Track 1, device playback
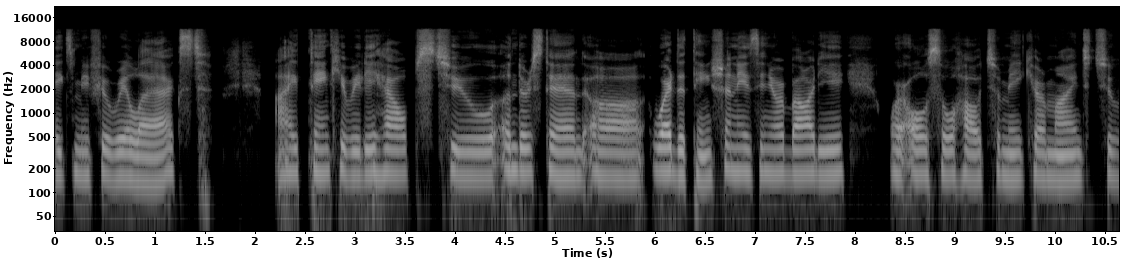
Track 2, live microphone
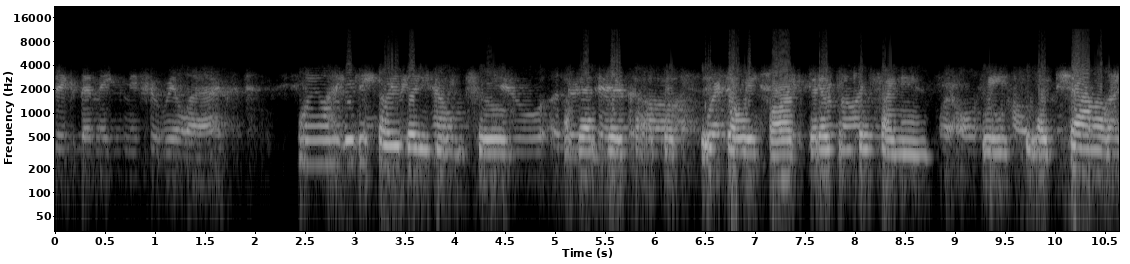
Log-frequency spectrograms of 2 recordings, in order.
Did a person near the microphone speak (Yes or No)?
Yes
